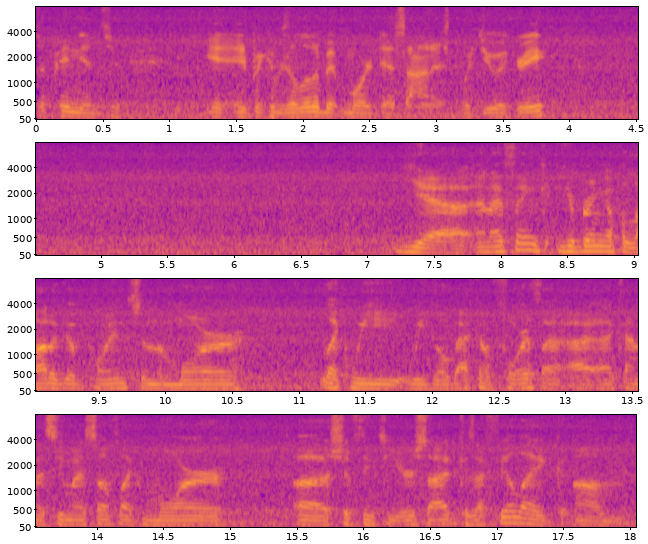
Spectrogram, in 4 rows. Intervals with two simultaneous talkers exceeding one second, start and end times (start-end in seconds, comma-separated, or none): none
